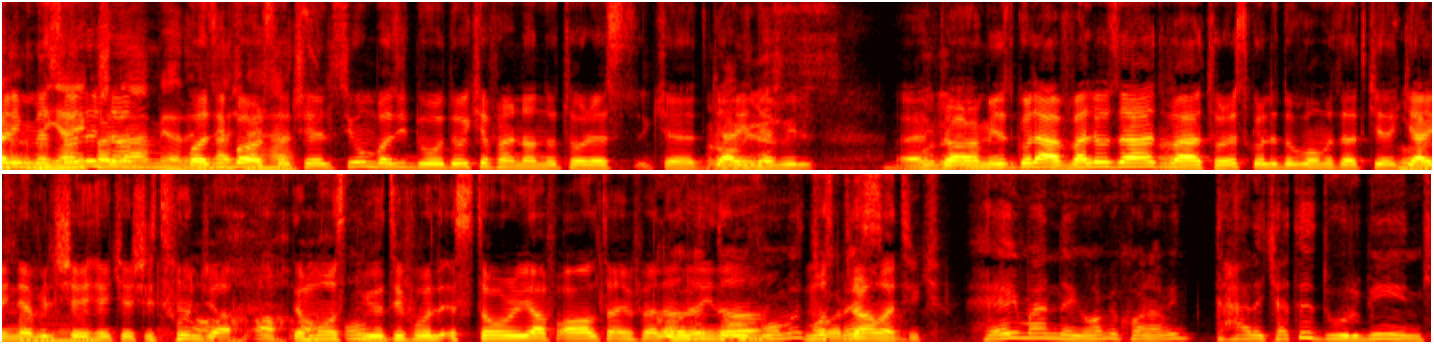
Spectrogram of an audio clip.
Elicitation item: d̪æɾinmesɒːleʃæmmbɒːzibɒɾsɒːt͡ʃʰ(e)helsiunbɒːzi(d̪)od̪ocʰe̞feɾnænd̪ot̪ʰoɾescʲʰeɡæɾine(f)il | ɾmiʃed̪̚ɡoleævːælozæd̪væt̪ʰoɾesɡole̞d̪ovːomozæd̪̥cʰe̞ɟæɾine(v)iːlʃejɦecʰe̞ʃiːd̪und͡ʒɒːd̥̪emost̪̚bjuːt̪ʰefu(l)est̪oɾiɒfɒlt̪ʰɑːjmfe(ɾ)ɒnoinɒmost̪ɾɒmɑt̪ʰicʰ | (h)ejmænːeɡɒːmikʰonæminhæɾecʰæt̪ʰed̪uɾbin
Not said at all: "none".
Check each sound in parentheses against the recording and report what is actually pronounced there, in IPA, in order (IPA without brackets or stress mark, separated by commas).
e, d̪, v, v, l, l, h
